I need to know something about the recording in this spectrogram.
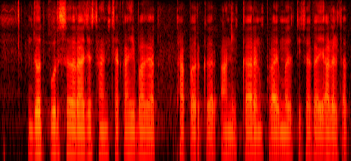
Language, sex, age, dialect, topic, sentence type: Marathi, male, 25-30, Standard Marathi, agriculture, statement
